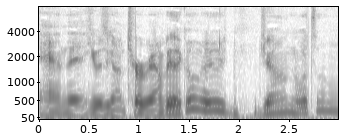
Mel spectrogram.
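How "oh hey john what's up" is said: horribly done, pitched-up, casual voice. Imagining how a greeting would go, in Nathaniel voice impression. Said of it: "that's a horrible impression of him".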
